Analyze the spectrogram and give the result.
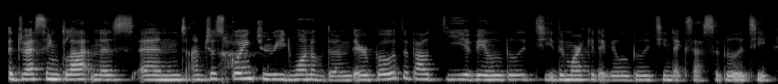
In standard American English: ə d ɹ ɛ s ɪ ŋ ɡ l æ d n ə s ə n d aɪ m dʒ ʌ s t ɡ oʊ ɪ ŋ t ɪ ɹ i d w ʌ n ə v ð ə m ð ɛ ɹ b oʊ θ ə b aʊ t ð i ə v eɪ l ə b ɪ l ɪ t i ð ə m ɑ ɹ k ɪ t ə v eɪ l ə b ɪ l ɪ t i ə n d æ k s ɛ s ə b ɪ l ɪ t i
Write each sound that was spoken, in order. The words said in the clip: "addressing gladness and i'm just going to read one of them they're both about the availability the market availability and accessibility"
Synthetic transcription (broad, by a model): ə d ɹ ɛ s ɪ ŋ ɡ l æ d n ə s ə n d aɪ m dʒ ʌ s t ɡ oʊ ɪ ŋ t ɪ ɹ i d w ʌ n ə v ð ə m ð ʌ ɹ b oʊ θ ə b aʊ t ð i ə v eɪ l ə b ɪ l ɪ t i ð ə m ɑ ɹ k ɪ t ə v eɪ l ə b ɪ l ɪ t i ə n d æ k s ɛ s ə b ɪ l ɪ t i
